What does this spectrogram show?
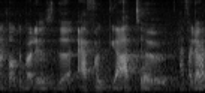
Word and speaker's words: affogato: talked about, is the affogato. Did I pronounce that correctly? It sounds like Mr. Roboto.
